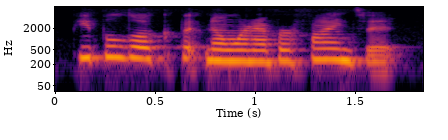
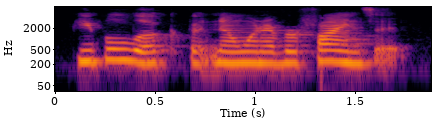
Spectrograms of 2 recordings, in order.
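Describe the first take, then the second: First: The voice is natural, higher and relaxed. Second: The voice is pushed lower and tense.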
